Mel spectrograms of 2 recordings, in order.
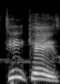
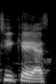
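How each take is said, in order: First: The S is joined onto the K sound. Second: The S is spelled out as its own letter. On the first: The speaker calls it right. "That's how you say it" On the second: The speaker calls it wrong. "It's not T K S"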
